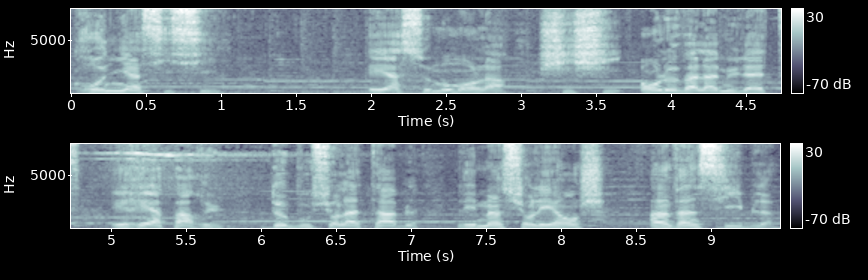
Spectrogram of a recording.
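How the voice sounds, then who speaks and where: Male storybook narrator, mid-pitched, lively read-aloud delivery, studio recording with music underneath. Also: measured pace. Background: background music.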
